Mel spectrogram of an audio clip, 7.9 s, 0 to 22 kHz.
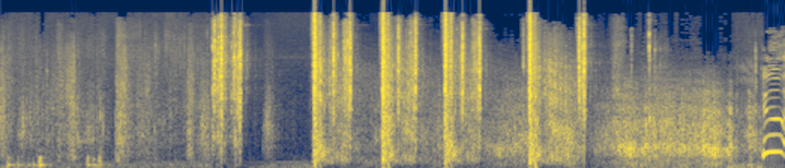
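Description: A GForce Arms 12 gauge pump shotgun fires several sharp, loud blasts at irregular intervals outdoors, with the pump action clacking between shots and brief voices in the background.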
